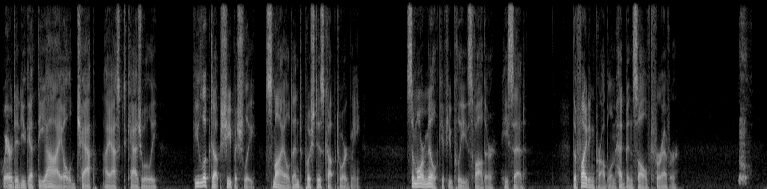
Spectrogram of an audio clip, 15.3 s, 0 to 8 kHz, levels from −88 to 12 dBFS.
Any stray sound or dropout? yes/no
yes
